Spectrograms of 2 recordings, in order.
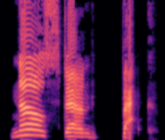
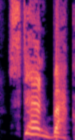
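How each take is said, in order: First: Slow, booming sheriff's command; mighty shout. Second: High, loud sheriff's order; mighty shout. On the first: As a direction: bellow it at the crowd. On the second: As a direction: bark the order at the crowd. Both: A narrator's reading. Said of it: "cried the sheriff in a mighty voice".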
